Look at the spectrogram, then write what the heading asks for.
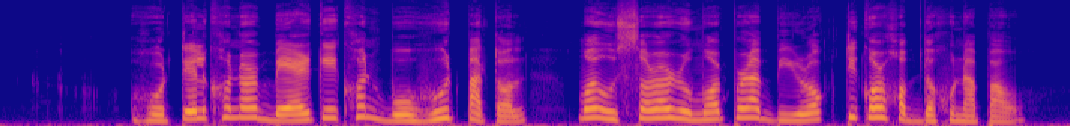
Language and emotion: Assamese, disgusted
